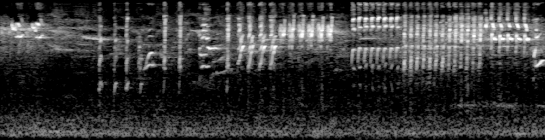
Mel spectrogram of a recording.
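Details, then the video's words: Clear, clean red siskin song used to tutor caged birds: scattered sharp chips building into rapid rhythmic high trills and a long dense buzzy rattle. "Masteran burung redsiskin suara jernih."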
